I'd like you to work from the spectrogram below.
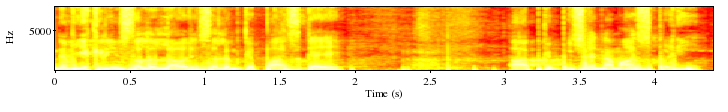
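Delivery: ordinary talk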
